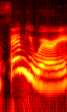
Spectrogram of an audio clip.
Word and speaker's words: February: january february february february so february has an interesting spelling that first r isn't really pronounced february is the shortest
